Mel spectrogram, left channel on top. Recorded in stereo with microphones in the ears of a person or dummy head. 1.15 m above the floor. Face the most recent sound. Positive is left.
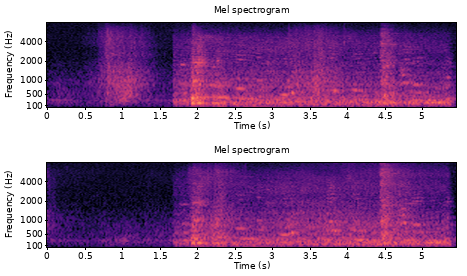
turn(degrees=-85)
